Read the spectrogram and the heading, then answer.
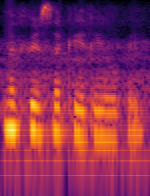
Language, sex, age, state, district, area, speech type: Urdu, female, 18-30, Delhi, Central Delhi, urban, spontaneous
